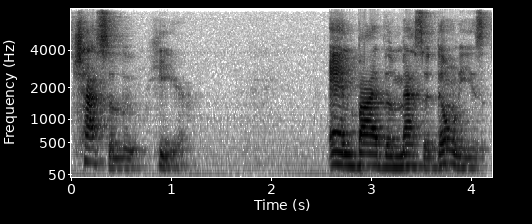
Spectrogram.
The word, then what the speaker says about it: Casalau: month, which is by us called," and it's pronounced Casalau here, "and by the Macedonians Apelles, in the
